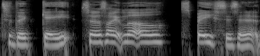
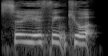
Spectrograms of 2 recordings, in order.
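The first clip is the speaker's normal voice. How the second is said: normal talking voice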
